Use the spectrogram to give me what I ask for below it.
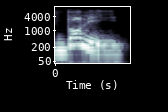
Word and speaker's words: Bonnie: The diminutive of my name is Bonnie. Bonnie, B-O-N-N-I-E, cioè B-O-N-N-I-E, that's my name. Everybody says Bonnie. No, it's Bonnie. It's pronounced like one N.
